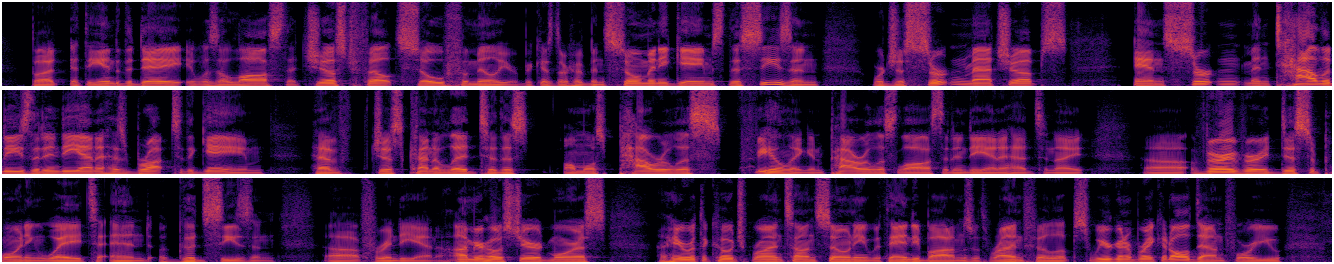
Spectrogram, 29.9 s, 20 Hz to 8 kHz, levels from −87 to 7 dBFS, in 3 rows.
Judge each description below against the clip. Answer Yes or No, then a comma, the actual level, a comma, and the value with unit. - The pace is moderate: Yes, average, 195 wpm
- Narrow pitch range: No, average, 3.3 semitones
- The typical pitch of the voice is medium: No, low, 110 Hz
